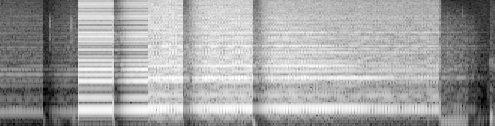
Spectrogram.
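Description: Buzzy synthesizer tones in Ableton sound in short bursts, then two notes hold together, clashing into a gritty, distorted drone before cutting off.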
